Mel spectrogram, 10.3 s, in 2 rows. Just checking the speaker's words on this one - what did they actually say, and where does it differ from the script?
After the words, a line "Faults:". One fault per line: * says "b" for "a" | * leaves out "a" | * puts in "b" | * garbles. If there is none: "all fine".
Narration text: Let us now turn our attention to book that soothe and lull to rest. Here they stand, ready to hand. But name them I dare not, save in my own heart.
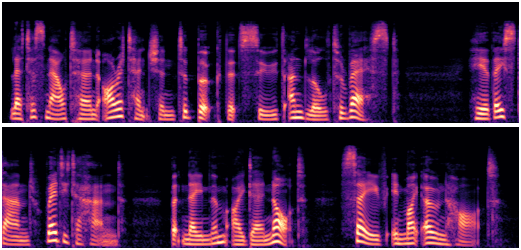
Let us now turn our attention to book that soothe and lull to rest. Here they stand, ready to hand. But name them I dare not, save in my own heart.
Faults:
all fine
